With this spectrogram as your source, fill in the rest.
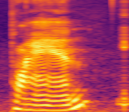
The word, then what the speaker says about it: plane: Daí a gente tem aqui, esse cara aqui vai ser plan, vai ser com a borboleta. Plan, plan, plan. E esse cara aqui, plane.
